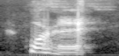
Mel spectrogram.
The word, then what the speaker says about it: Jorge: Jorge. It's a silent G.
